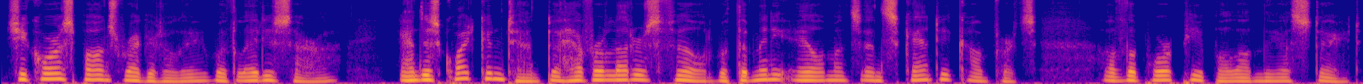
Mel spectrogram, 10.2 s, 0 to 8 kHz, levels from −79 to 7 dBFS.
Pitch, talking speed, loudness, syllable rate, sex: 140 Hz, 170 wpm, -19 LUFS, 5.2 syllables/s, male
